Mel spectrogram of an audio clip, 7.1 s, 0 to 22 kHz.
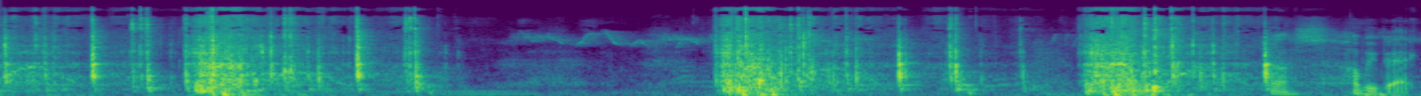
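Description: Small 3.75 hp petrol engine on a homemade water blaster being pull-started, chugging and sputtering in loud repeated bursts separated by short lulls, up close.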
